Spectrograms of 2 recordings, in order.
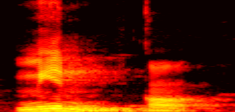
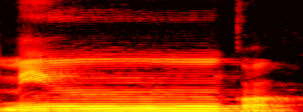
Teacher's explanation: Jadi jangan sampai min ko itu jelas itu. Jadi harus disamarkan min ko antara jelas dan dengung.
